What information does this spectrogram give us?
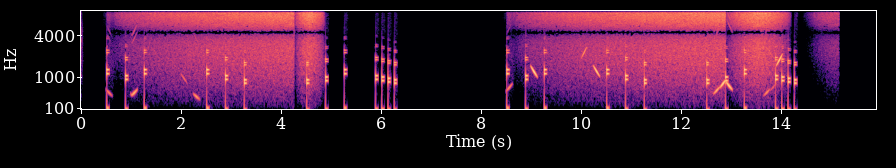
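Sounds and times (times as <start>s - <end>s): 
birds in a cave: 0.6s - 4.9s, 8.6s - 15.2s.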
